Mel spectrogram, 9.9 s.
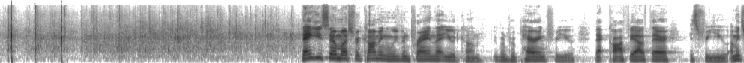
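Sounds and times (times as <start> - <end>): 
crowd applause: 0.0 - 4.0
sharp claps: 0.0 - 4.2
speech: 4.0 - 9.9.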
